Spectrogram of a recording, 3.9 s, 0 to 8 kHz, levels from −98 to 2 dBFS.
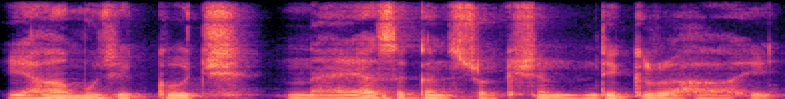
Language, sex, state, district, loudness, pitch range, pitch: Hindi, male, Arunachal Pradesh, Longding, -18 LUFS, 110-120 Hz, 115 Hz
